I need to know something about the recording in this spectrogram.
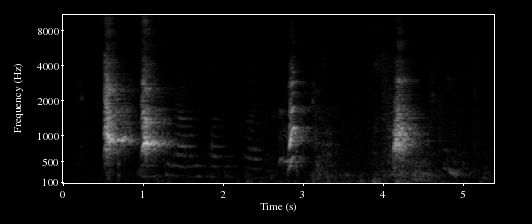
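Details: Cavalier King Charles Spaniel indoors on a kitchen cam with off-season mothers, puppies and sometimes fathers, cloudy Monday morning; four sharp, bright barks, two in quick succession, then two more spaced over a couple of seconds, in a quiet room.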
